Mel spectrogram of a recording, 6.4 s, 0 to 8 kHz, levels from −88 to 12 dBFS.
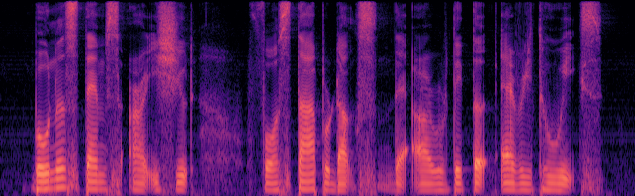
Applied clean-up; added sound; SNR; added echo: none; none; none; none.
